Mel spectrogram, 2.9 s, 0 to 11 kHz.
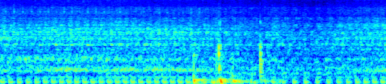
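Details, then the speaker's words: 2003 Honda Ruckus scooter after carburetor work. The single putters at a quick, fairly even beat with a couple of handling clunks midway, now idling cleanly. Normal idle. "well that definitely made a difference"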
